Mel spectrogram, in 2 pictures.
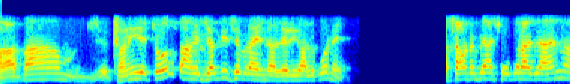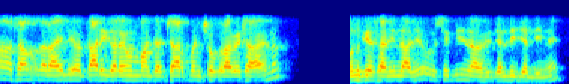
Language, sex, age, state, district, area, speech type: Sindhi, male, 60+, Delhi, South Delhi, rural, conversation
